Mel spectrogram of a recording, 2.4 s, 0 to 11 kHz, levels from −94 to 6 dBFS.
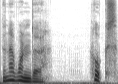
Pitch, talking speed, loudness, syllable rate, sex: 125 Hz, 75 wpm, -15 LUFS, 3.5 syllables/s, male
